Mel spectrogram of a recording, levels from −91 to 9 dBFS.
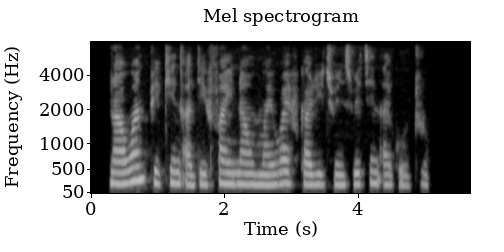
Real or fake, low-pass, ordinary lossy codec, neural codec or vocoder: fake; 7.2 kHz; none; vocoder, 22.05 kHz, 80 mel bands, Vocos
